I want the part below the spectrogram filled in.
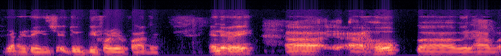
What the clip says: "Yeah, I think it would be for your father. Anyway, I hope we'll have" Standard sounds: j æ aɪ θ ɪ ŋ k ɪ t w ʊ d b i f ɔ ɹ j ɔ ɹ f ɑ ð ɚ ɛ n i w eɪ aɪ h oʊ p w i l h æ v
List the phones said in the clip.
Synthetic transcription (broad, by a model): j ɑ aɪ t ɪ ŋ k ɪ t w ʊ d b i f ɔ ɹ j ɔ ɹ f ɑ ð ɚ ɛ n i w eɪ aɪ h oʊ p w i l h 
